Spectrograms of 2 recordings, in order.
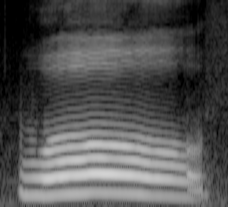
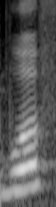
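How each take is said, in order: First: The word is said with a clear L sound. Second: The word is said without any L sound. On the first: "pronounce the L" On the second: "I say woof like a dog"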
